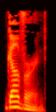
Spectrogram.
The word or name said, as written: governed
